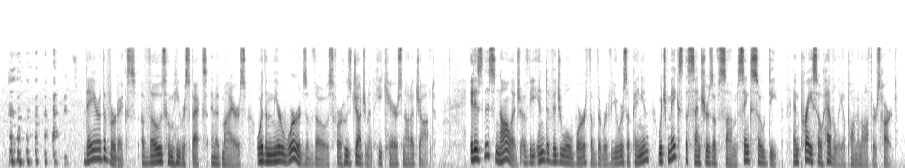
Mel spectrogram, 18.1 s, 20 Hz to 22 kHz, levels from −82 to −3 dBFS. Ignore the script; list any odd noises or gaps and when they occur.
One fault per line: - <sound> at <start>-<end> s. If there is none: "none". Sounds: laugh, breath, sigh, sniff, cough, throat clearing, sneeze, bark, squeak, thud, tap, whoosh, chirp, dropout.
- laugh at 0.2-1.5 s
